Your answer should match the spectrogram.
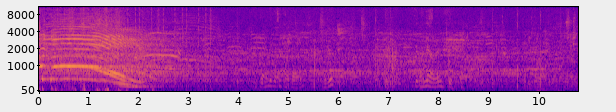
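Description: A long, loud, voice-like call, held steady for about a second and then sliding down in pitch until it fades about two seconds in. Faint stadium ambience follows, with a few distant calls.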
